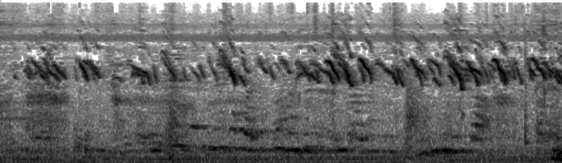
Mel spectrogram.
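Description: Chickens on a small family farm give a busy run of high chirps and low clucks close by over a constant outdoor background, with a person's voice faintly audible underneath at times.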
